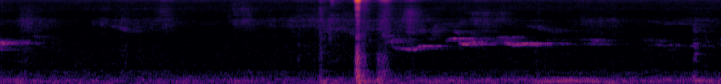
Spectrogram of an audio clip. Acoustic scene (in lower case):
park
